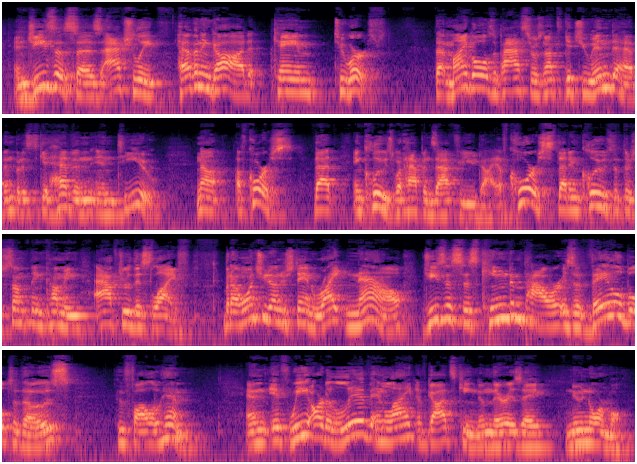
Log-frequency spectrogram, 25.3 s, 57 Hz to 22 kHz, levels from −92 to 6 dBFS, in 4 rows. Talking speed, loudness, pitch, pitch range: 200 wpm, -17 LUFS, 170 Hz, 150-200 Hz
